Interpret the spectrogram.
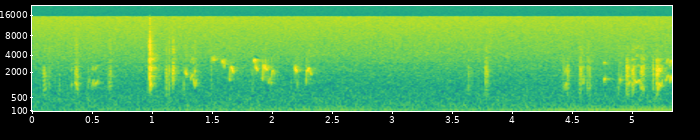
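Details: Pet budgerigar indoors giving its soft, cute squeaky call, made only while stretching its wings: faint scattered chirps and short warbled notes, quieter mid-clip, over a low steady hum.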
